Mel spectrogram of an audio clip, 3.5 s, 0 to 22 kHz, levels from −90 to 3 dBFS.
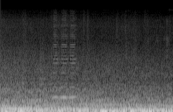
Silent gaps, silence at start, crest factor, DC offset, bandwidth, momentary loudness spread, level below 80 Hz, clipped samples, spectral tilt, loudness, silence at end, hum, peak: none; 0 s; 12 dB; under 0.1%; 11.5 kHz; 5 LU; -24 dBFS; under 0.1%; -7.5 dB/octave; -29 LUFS; 0 s; none; -10 dBFS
